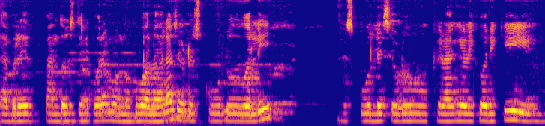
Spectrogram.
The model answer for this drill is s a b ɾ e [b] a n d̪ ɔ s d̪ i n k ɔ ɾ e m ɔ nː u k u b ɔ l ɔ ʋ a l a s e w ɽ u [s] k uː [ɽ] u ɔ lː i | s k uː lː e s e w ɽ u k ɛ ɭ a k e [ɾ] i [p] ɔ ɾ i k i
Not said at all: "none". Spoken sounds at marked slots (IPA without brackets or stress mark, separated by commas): p, s, l, ɭ, k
